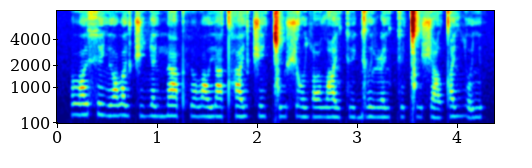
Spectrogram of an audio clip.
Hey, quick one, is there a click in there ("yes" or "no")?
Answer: yes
